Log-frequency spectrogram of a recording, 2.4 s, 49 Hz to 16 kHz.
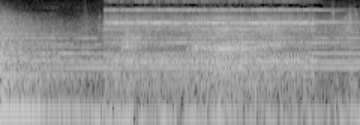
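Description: A telephone bell rings in a 1950s setting. It starts after a short quiet moment and continues as a steady, bright, unbroken ring to the end, with no voices.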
